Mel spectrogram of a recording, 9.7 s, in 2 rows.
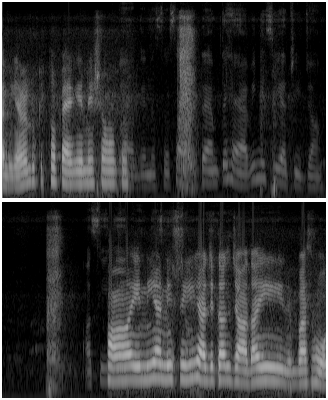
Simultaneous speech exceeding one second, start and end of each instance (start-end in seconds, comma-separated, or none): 6.4-9.0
